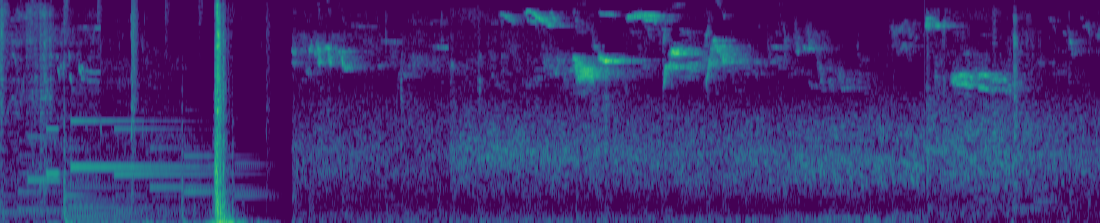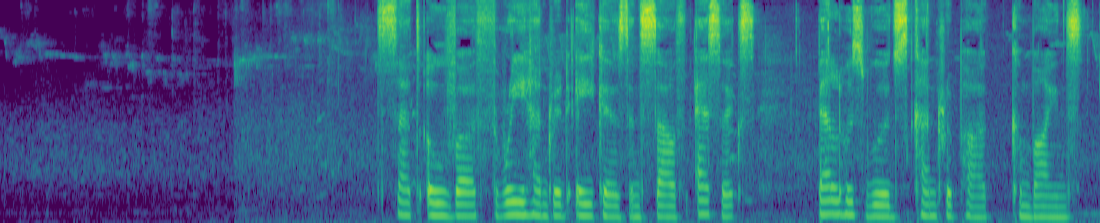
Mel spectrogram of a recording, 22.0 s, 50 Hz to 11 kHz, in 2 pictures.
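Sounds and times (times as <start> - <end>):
loud thump: 2.1 - 2.5
songbirds chirping and singing: 2.9 - 22.0.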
